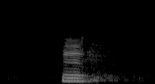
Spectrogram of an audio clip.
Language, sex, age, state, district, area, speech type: Santali, male, 18-30, Jharkhand, East Singhbhum, rural, conversation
